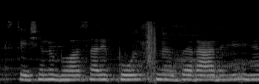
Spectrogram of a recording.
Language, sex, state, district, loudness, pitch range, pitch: Hindi, female, Andhra Pradesh, Chittoor, -35 LUFS, 215-225 Hz, 220 Hz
